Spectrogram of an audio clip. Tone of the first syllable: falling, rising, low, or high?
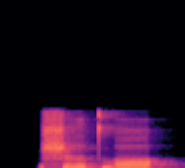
rising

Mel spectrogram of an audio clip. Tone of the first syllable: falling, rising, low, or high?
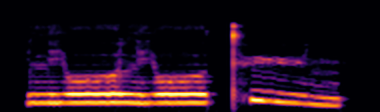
high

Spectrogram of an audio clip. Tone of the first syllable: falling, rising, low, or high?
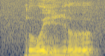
rising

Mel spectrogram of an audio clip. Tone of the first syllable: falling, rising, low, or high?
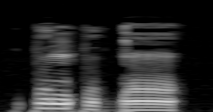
high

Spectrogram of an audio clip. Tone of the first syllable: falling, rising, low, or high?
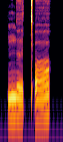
falling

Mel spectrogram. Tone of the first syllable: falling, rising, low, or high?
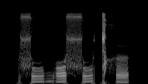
rising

